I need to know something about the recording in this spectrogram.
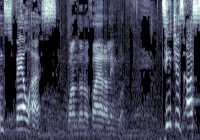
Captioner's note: interpreter speaking in foreign language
